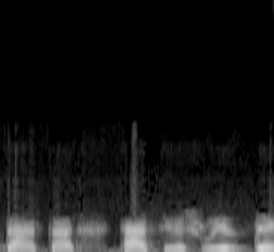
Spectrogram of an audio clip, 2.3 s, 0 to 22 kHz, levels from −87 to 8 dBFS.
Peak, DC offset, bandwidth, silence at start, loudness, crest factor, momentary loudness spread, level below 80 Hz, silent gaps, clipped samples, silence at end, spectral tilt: 0 dBFS; under 0.1%; 5.4 kHz; 0.05 s; -20 LUFS; 20 dB; 8 LU; -44 dBFS; none; under 0.1%; 0 s; -5.5 dB/octave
